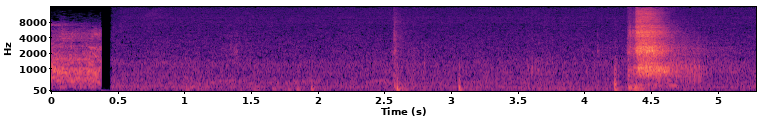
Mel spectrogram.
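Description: A deer gives one sharp, breathy snort, a sudden hissing burst of air after a few faint clicks.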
